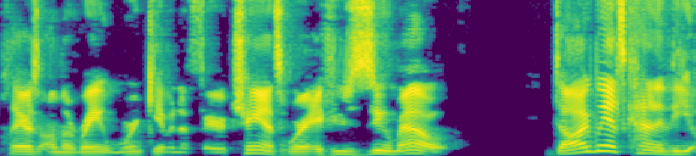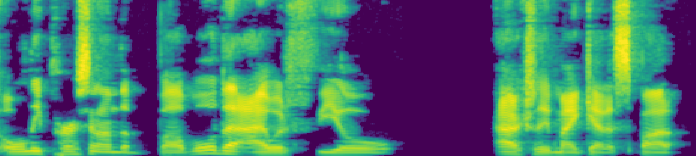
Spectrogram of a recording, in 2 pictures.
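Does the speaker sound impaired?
No.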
